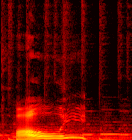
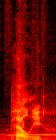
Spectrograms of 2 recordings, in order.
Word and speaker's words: Pelly: then Polly? Pelly. Pelly, that's what it was.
